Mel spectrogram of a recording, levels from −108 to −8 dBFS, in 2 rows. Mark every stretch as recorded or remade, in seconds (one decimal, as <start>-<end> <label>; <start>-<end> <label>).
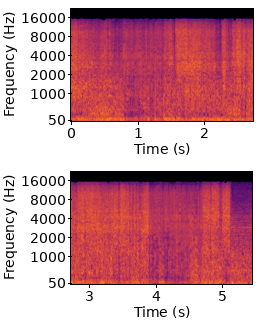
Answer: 0.0-0.6 recorded; 0.6-1.4 remade; 1.4-3.9 recorded; 3.9-4.7 remade; 4.7-5.4 recorded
